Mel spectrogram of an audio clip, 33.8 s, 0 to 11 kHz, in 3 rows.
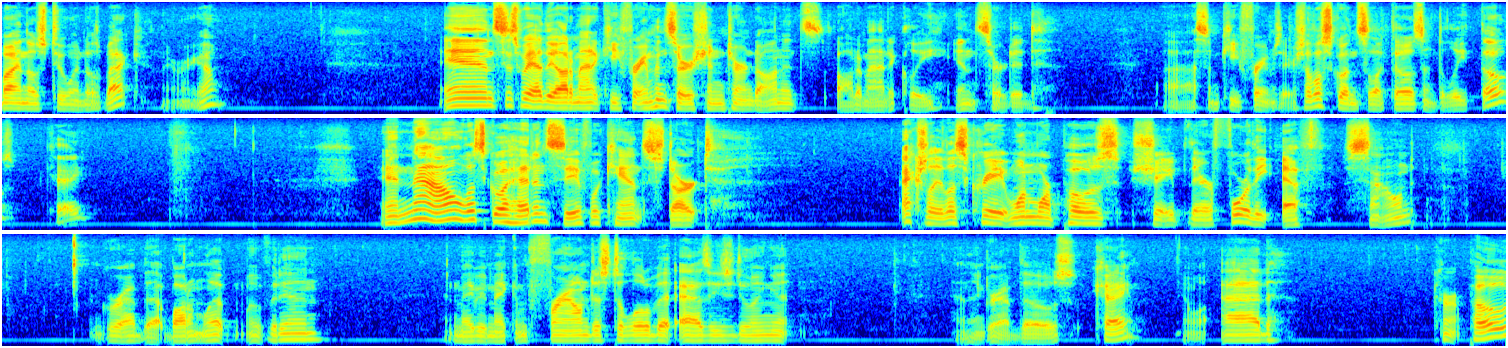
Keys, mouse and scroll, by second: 0.5 click, 0.9-3.4 drag, 3.4 middle click, 5.5-7.2 middle drag, 8.8-11.0 middle drag, 9.7 a, 10.0 a, 10.6 Delete, 13.7-15.3 drag, 15.3-17.6 middle drag, 18.1 middle click, 22.2 middle click, 23.2-24.8 right drag, 24.8-26.0 drag, 26.0 middle click, 26.4 right click, 27.1 g, 28.6 click, 30.1 click, 30.1-31.6 right drag, 33.4-33.8 drag.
